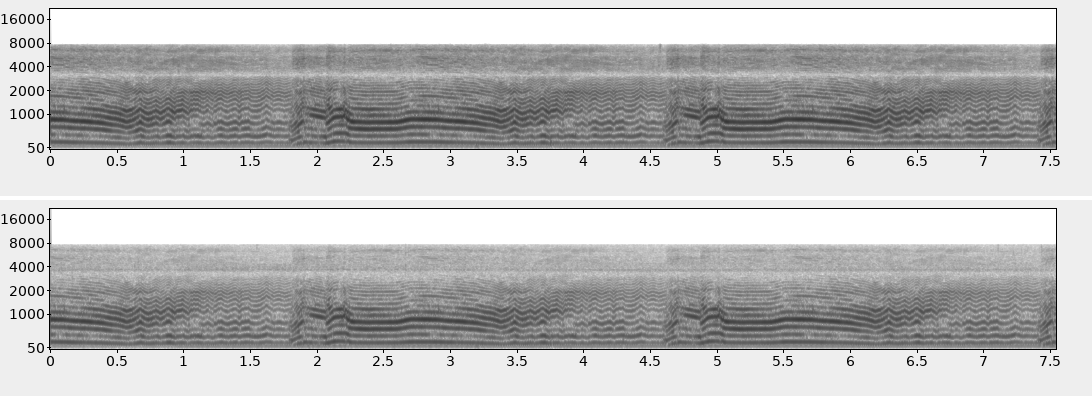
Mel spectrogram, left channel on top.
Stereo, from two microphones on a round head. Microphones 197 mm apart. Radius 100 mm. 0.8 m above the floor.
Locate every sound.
0.0 s a motorcycle: 80° left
